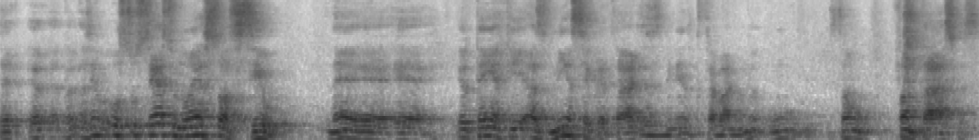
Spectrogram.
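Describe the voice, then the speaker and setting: Very wide pitch swings from a man, amid noticeable background noise and audible room echo. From Paraná, southern Brazil. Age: 70s. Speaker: orthopedic surgeon. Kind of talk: interview. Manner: halting, repeats words.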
